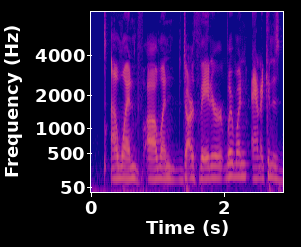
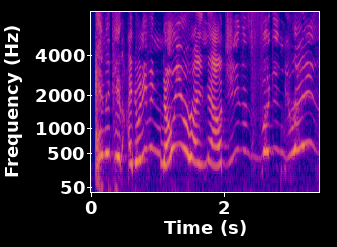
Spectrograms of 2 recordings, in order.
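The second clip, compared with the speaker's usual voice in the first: hammed-up horrified girlfriend; high, loud mock dismay; shocked Padme; 7 dB louder than usual. Padme reacts in quarrel.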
